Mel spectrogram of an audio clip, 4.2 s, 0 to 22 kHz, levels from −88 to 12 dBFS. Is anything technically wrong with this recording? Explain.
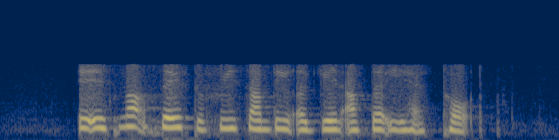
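Yes. Throughout the speech there is G.726 ADPCM coding damage, at a level that fits the 24 kbit/s rate. That codec sends only a few bits per sample describing the difference from an adaptive prediction, so quantisation noise rides on top of the signal and swells and fades with its loudness. The result is a harsh, rasping hiss woven into every syllable. On a spectrogram, energy stops sharply at about 3.9 kHz, with a grainy noise floor filling the band beneath that tracks the speech envelope.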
